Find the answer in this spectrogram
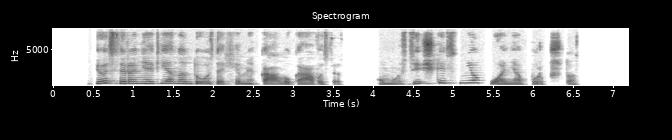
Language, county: Lithuanian, Klaipėda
